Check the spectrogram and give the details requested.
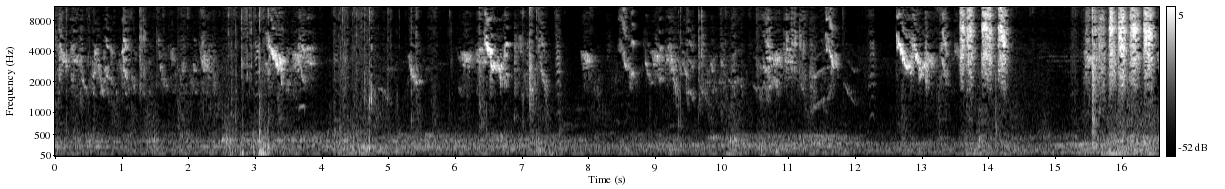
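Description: Zebra finch chicks give high, thin, rapid calls amid wing flutters.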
